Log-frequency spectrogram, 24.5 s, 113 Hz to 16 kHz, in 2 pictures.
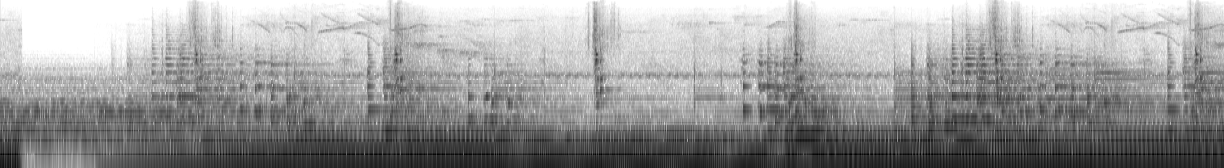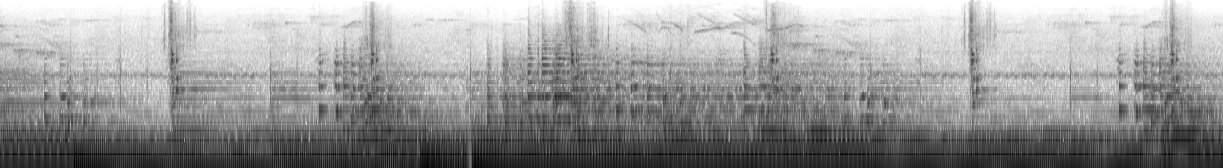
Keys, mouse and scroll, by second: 2.5 double click, 3.3 alt+Tab, 10.0 ctrl+v, 10.7 Return, 11.2 Escape, 12.6 End, 12.8 BackSpace, 13.2 Home, 13.3 Delete, 13.6 Return, 22.4 r, 24.1 alt+middle click.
